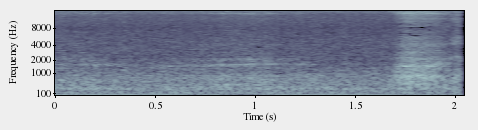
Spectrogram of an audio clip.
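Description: A pause in speech with faint steady room hiss, then a woman's audible breath in near the end, just before she speaks again.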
